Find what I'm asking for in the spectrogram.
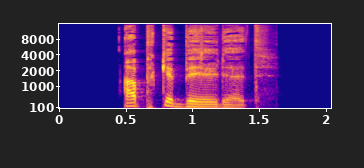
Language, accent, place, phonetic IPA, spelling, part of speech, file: German, Germany, Berlin, [ˈapɡəˌbɪldət], abgebildet, verb, De-abgebildet.ogg
- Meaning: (verb) past participle of abbilden; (adjective) 1. depicted, pictured 2. mapped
